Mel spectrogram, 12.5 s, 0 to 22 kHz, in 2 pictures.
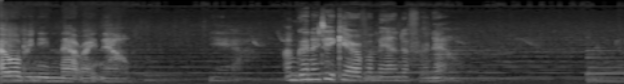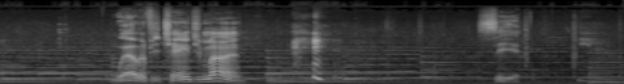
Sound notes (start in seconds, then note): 9.1 giggling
